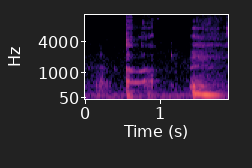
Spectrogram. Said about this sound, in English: that burp is for you too.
